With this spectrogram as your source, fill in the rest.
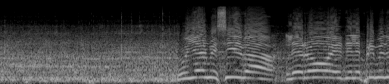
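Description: A man speaks into a handheld microphone in a large echoing hall.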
